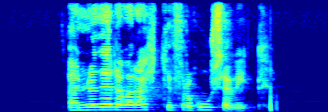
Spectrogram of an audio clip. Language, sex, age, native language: Icelandic, female, 50-59, Icelandic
